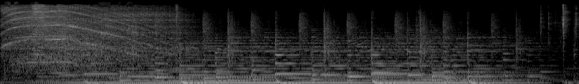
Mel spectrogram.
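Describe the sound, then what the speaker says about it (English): Miter saw cutting wood pieces to length for a dresser drawer, a loud motor whine spinning up and then a series of rhythmic knocks and rasps as the blade bites, close and without talk. "used the miter saw to cut these to the right length"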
